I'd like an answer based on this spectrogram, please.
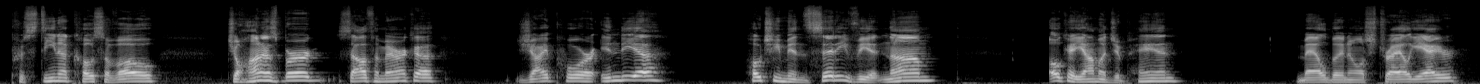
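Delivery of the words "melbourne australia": poor, bad put-on Australian accent. Reading out listener locations, putting on a bad Australian accent. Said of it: "I can't do an Australian accent that well".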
